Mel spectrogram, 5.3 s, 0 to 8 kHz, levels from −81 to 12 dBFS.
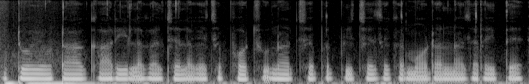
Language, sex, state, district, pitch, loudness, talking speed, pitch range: Maithili, male, Bihar, Katihar, 130 Hz, -15 LUFS, 195 wpm, 125-130 Hz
